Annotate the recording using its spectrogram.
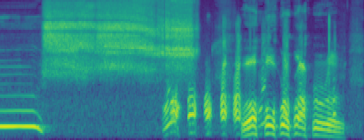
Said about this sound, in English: All right, go. I'm ready for static radio. Beep, boo, beep, boo.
